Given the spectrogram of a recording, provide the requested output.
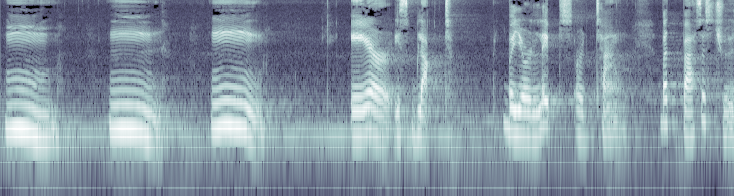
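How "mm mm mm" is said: sustained nasal consonant hums, evenly spaced; demonstrated humming. Shown as a demonstration. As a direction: hum each sound for students to copy. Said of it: "Say this with me".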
